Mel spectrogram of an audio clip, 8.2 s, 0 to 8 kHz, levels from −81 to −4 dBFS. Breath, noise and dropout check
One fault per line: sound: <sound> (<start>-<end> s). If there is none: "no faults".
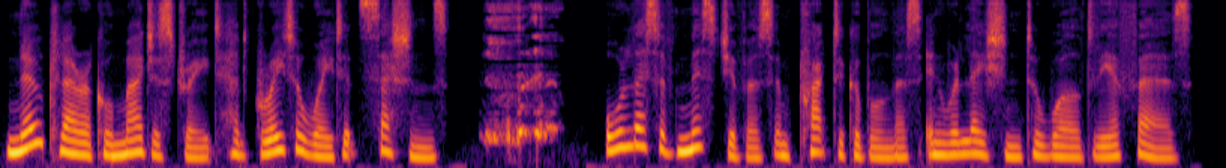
sound: cough (3.2-3.8 s)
